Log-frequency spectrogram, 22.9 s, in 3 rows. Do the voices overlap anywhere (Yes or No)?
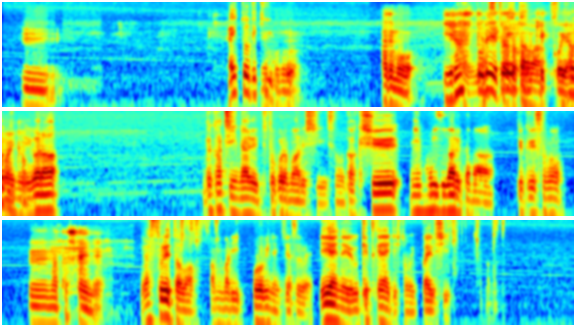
Yes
